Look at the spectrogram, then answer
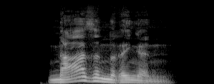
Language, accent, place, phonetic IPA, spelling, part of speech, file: German, Germany, Berlin, [ˈnaːzn̩ˌʁɪŋən], Nasenringen, noun, De-Nasenringen.ogg
- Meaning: dative plural of Nasenring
